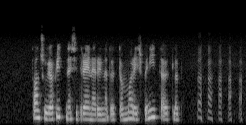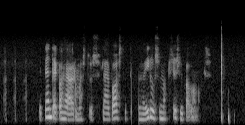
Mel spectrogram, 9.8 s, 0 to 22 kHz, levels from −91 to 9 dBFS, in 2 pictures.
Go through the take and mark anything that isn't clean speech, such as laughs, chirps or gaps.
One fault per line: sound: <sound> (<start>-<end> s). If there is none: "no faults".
sound: laugh (3.9-5.5 s)
sound: dropout (7.5-7.7 s)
